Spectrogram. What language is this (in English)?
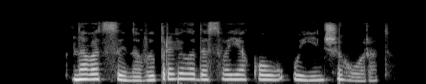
Belarusian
